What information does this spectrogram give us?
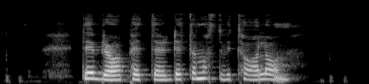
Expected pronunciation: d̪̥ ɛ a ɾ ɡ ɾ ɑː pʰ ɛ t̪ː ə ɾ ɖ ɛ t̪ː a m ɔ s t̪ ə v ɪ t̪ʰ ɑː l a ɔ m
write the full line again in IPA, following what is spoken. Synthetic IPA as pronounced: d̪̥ ɛ æ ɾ b ɾ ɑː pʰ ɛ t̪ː ə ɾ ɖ ɛ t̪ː a m ɔ s t̪ ə v ɪ t̪ʰ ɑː l a ɔ m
